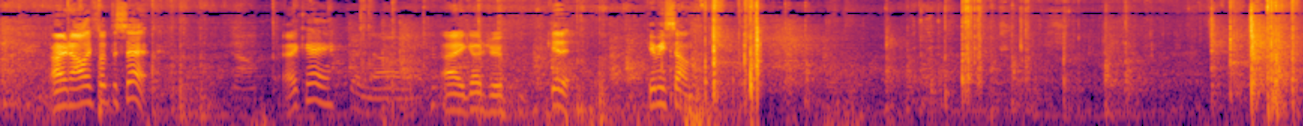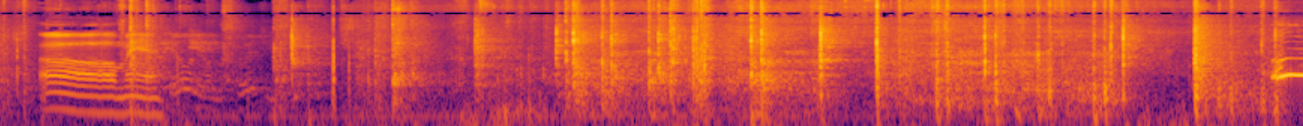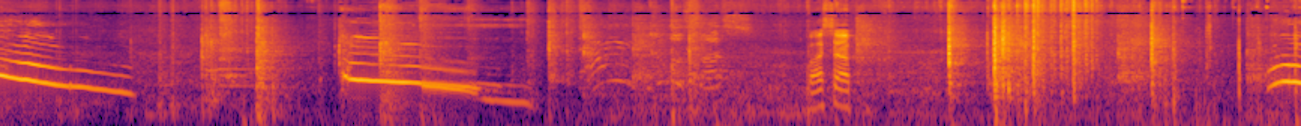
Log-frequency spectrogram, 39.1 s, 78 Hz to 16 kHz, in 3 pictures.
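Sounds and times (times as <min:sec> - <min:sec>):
skateboard wheels rolling on concrete: 0:00.0 - 0:39.0
skateboard impact: 0:02.8 - 0:13.5, 0:14.2 - 0:39.0
long shouts: 0:25.7 - 0:27.4.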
